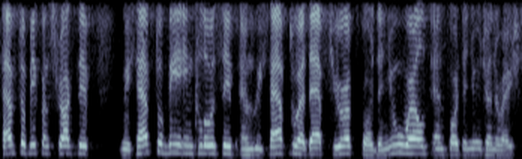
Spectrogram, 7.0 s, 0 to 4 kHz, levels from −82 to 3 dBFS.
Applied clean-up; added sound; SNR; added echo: neural mask model Resemble Enhance denoiser.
